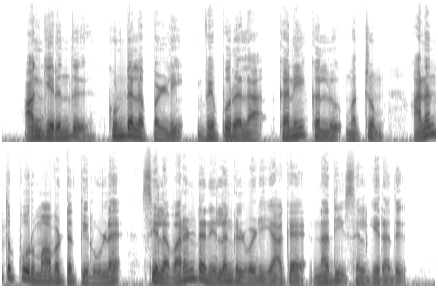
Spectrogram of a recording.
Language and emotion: Tamil, neutral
